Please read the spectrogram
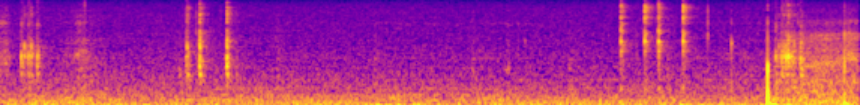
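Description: Near silence: room tone with a few faint clicks at the computer, a pair about a second in and a quick cluster past three seconds, then one soft knock just before the end.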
